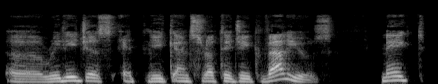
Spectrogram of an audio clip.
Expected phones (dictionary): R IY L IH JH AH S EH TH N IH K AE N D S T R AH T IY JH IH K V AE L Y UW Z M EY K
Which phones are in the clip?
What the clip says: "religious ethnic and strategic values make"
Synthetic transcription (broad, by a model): R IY L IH JH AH S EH T N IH K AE N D S T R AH T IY JH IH K V AE L Y UW Z M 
